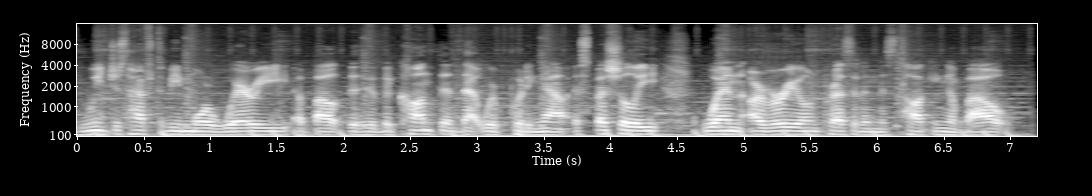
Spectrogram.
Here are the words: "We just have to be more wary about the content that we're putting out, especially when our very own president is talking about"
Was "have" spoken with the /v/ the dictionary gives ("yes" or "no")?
no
